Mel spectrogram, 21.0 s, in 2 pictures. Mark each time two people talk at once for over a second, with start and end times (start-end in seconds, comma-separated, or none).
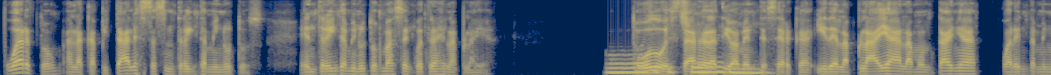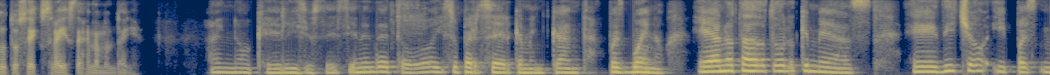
6.3-7.8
